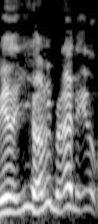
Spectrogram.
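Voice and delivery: high-pitched voice cracking partway through. Retelling an opponent's question, imitating a voice crack. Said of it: "a crack in his voice as well".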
